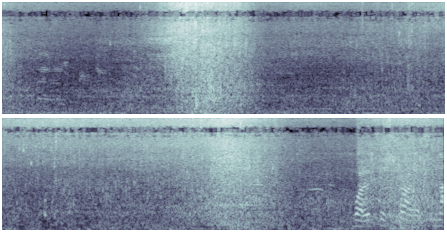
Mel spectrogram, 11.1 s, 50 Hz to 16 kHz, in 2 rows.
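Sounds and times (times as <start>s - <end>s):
wave breaking: 0.0s - 11.0s.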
